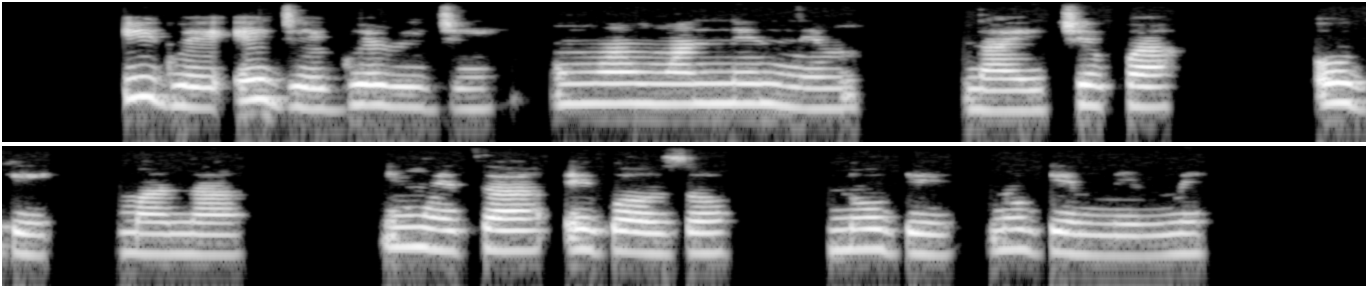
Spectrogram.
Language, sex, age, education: Igbo, female, 15-29, tertiary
